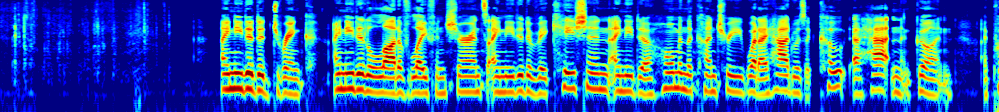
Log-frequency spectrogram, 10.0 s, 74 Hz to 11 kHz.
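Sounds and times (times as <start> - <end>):
sheet of paper pulled out, rustling and crinkling: 0.0 - 1.8
speech: 2.2 - 9.9.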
